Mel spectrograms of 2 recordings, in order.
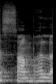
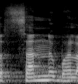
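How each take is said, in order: First: "संभल" run together as sambhal, n turned to m; reading pronunciation. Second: "संभल" split as san-bhal with a clear n; spelling pronunciation. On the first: Teacher showing how it is read, sambhal with m in "संभल". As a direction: blend the half n into an m before bh in "संभल". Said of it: "लेकिन पढ़ने में संभल आता". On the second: Teacher showing how it is written, full n in "संभल". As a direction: sound a full n before bh in "संभल". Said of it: "लिखने में तो संभल आता". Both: Shown as a demonstration.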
